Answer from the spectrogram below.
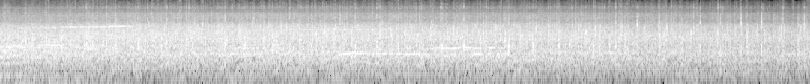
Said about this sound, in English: can we give all the mentors and coaches a huge, huge round of applause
